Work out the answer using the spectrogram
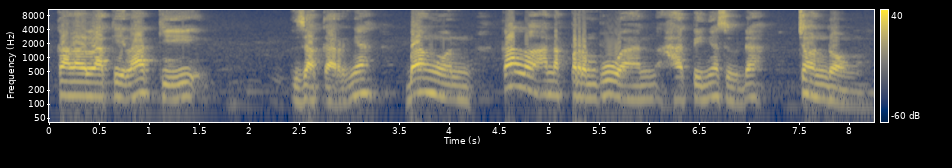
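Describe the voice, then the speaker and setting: A man teaching a casual religious study lesson to a small group, explaining in a relaxed way and often checking that the class follows. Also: medium pitch, slow, long pauses.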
